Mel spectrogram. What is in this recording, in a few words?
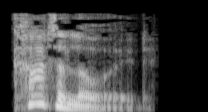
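"cotyloid", British English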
